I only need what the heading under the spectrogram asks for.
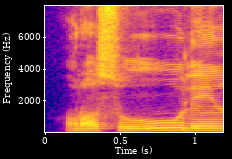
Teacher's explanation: را کے اوپر زبر آ گئی ہے اس لیے اس کو پر کر کے پڑھیں گے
